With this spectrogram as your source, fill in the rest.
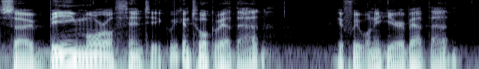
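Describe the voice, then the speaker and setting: Very deep and low, a man's voice carries an Australian accent. He speaks at a moderate pace with ordinary pitch variation. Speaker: streamer answering viewer questions. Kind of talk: live stream Q&A, casual chat. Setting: live stream. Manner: casual, animated.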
